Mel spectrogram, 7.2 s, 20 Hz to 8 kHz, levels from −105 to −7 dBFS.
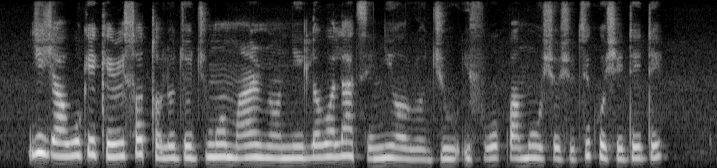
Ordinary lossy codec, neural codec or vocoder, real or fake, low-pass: none; none; real; none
